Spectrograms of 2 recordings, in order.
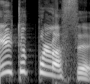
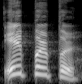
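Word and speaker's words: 1++: 대신 읽어 드리는 겁니다 사실 일투 플러스 1+라고 읽어야 되거든요 근데 특상급 1불불 뭐 이렇게 읽는 분들이 계세요 그것을 정확하게 제가 읽어드리는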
